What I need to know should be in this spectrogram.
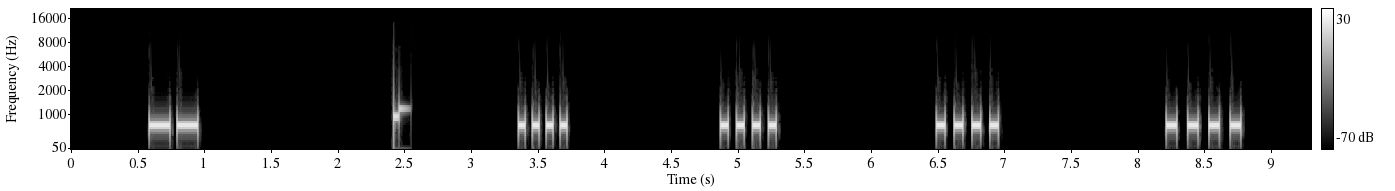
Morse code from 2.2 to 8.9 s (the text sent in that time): HHHH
